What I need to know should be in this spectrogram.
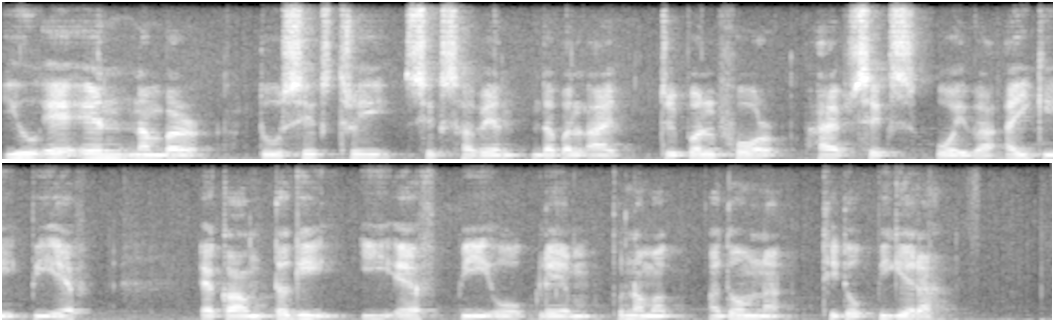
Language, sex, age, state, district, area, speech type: Manipuri, male, 45-60, Manipur, Thoubal, rural, read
